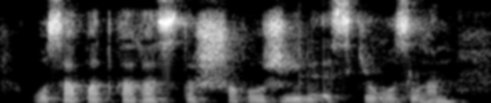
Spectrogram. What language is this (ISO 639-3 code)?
kaz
